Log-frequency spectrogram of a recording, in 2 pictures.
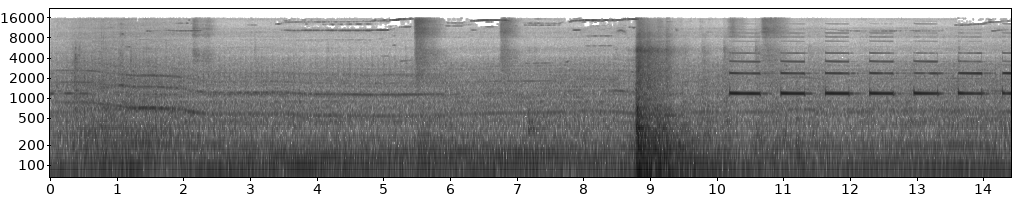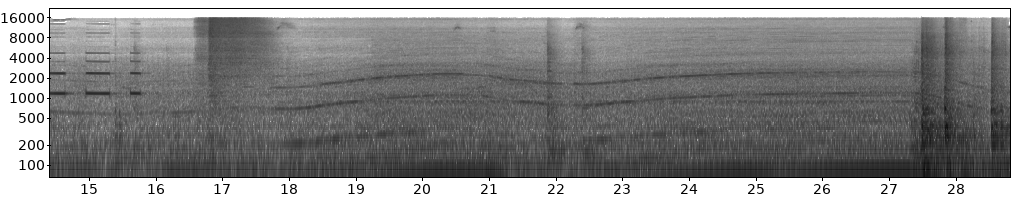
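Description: Front-loader garbage truck with a Wayne body: diesel engine running, a sudden loud burst about nine seconds in, then about eight reversing beeps and a short air-brake hiss. The engine then revs up and down as the hydraulic front arms raise the recycling dumpster, and loud clanks near the end come as the container is tipped over the cab and emptied.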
